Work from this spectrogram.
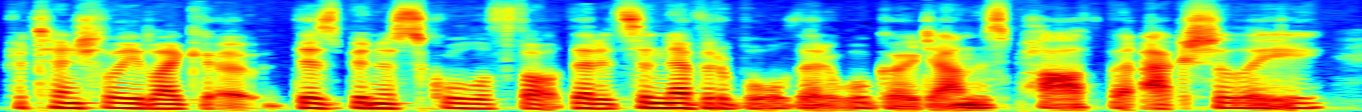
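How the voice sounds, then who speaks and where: A woman's voice: deep voice, level tone, fast talker, creaky, no echo. A woman talking conversationally as a panelist in a podcast discussion.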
